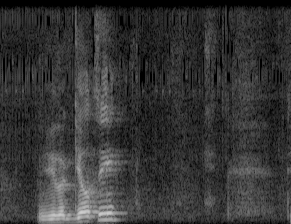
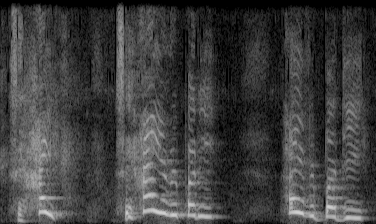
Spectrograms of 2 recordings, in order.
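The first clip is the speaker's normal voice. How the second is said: very high sing-song greeting; 8 semitones higher, faster than usual. Real, not acted. Father voices baby saying hi to viewers, high baby talk.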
